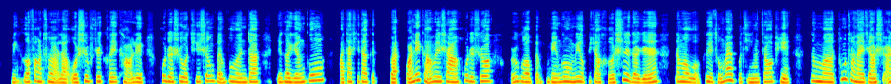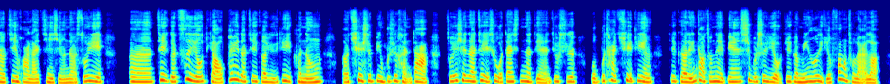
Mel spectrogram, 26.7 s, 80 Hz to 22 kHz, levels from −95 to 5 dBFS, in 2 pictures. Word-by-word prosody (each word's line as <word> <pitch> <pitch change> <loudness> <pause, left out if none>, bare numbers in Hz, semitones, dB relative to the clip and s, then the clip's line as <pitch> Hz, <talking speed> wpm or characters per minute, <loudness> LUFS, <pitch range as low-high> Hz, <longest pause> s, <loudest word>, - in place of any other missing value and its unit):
名 185 +2 -6
额 195 -1 +1
放 215 -2 0
出 205 0 -4
来 185 - +2
了， 170 -1 +1
我 180 - +2
是 235 +5 -1
不 - - -11
是 220 -1 -1
可 205 -1 -3
以 205 - -1
考 180 -7 -2
虑， 185 0 0 0.2
或 245 - -2
者 215 -2 +2
是 215 - -3
我 200 - +2
提 205 +1 -6
升 240 +1 -3
本 180 -3 -1
部 220 +1 -2
门 190 -2 +1
的 200 +1 +1 0.2
一 190 - -3
个 195 -1 +3
员 185 +1 +2
工， 270 +5 +1 0.2
把 175 - -1
他 205 +1 -1
提 210 - -9
到 200 -1 +1
个 190 -1 -9 0.2
管 175 -2 +2
管 180 +3 +3
理 285 - +4
岗 235 -7 +1
位 220 0 +3
上， 200 -3 +3
或 255 +4 -4
者 210 - +1
说 235 +2 +1 0.2
如 200 +5 -1
果 200 -3 +2
本 185 -1 -7
部 200 +1 -10
员 190 -1 +1
工 215 +1 +3
没 205 +2 +3
有 205 - +1
比 205 - -14
较 200 -3 -1
合 175 -1 -2
适 275 +4 +1
的 180 -2 +1
人， 180 +7 +2 0.2
那 210 - -2
么 205 -1 +3
我 170 -2 -1
可 225 - -3
以 205 - +3
从 185 -1 -2
外 275 +4 +4
部 185 -6 -7
进 175 0 -1
行 180 +1 0
招 205 +1 -1
聘， 185 -6 -1 0.3
那 240 -1 -3
么 200 -4 +5
通 330 - 0
常 265 -8 +1
来 190 -1 +4
讲 180 -1 +2
是 200 - -9
按 200 - 0
照 190 - +2
计 225 +3 0
划 190 -4 0
来 165 0 0
进 175 0 -1
行 165 -2 -2
的， 170 +1 -1
所 225 +5 -2
以， 210 -4 +2 0.4
呃， 205 -1 +2
这 280 -2 +3
个 210 -2 +1
自 310 +4 +5
由 220 0 +3
调 175 -6 0
配 300 +7 +2
的 235 -5 0
这 225 -1 -3
个 195 -2 +1
余 185 +1 -2
地 245 -2 +1
可 200 - -2
能， 185 +4 +2 0.3
呃， 190 +1 -1
确 255 +6 +1
实 240 +2 -1
并 225 -3 0
不 215 - -4
是 240 +1 0
很 210 -5 -2
大。 195 -5 +2 0.3
所 230 +1 0
以 - - +3
现 260 -1 +1
在 220 -2 +3
这 270 - -1
也 205 - 0
是 240 - -3
我 190 - 0
担 215 +1 +1
心 235 0 -2
的 210 - +4
点， 170 -3 -3
就 220 +1 -2
是 210 -2 -3 0.2
我 185 - -2
不 245 +7 -3
太 270 -1 -1
确 260 +4 0
定 215 -5 0 0.2
这 230 -2 -3
个 205 -3 +2
领 190 +5 +3
导 265 -4 +2
层 220 0 +1
那 215 -4 +4
边 205 +1 0
是 220 +5 -2
不 210 -3 -2
是 225 0 0
有 185 -4 0
这 220 - -2
个 200 - 0
名 195 +4 +3
额 235 0 +2
已 - - +1
经 170 -1 0
放 300 - +1
出 200 -4 -4
来 160 -2 0
了， 155 -2 0
205 Hz, 330 characters per minute, -21 LUFS, 185-225 Hz, 0.4 s, 么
